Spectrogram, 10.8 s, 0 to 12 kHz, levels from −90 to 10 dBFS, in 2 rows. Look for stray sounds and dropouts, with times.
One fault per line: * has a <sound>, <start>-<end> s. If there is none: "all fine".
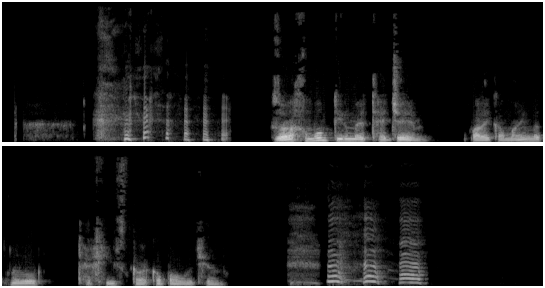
* has a laugh, 0.9-2.3 s
* has a laugh, 8.2-9.7 s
